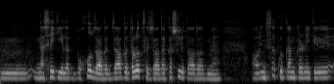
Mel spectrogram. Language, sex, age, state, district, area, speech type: Urdu, male, 45-60, Bihar, Darbhanga, rural, spontaneous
